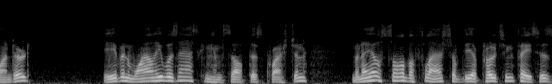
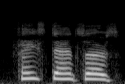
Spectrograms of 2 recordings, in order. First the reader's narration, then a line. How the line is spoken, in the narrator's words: someone screamed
